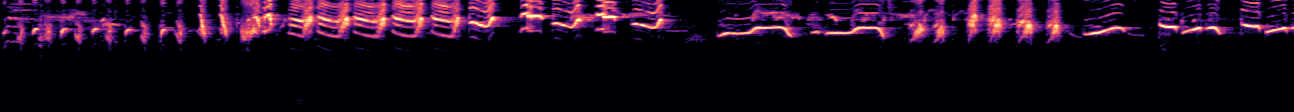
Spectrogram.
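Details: Chinese hwamei song: energetic, varied phrases of repeated whistled notes, some buzzy and rapid, others steady and clear, changing pattern every second or two.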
